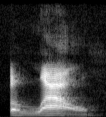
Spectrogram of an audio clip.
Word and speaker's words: allow: So in this case, when we have a letter A coming at the beginning and that is in an unstressed position, we still pronounce a sound, but that sound is schwa. So it's just like this little Watch my lips. I'm not doing anything crazy with the lips. It's just allow, attend.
